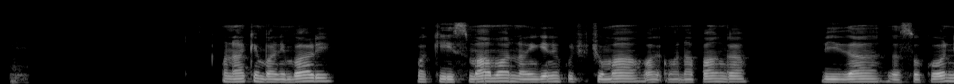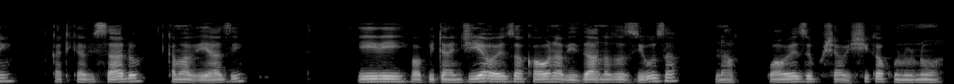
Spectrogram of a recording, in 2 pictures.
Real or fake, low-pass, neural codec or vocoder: fake; 7.2 kHz; vocoder, 44.1 kHz, 80 mel bands, Vocos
